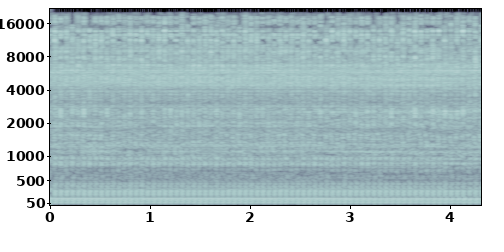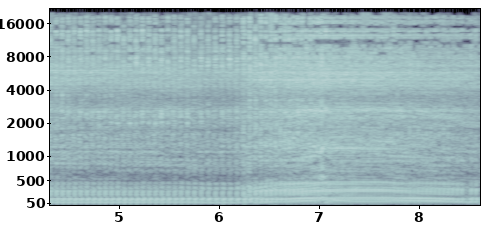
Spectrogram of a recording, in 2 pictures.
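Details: 1971 Triumph T120 650cc twin, cold start after long storage, before repair: uneven, stumbling exhaust beat as the left cylinder cuts in and out; intermittent misfire, owner says it comes back to life once warmed up.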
